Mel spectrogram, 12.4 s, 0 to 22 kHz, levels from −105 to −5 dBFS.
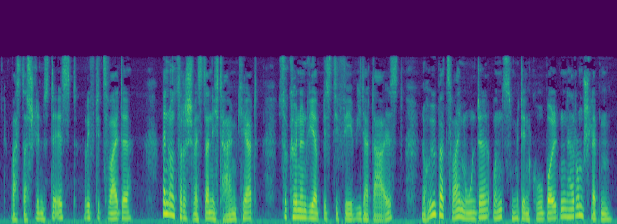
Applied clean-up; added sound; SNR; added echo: none; none; none; none.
